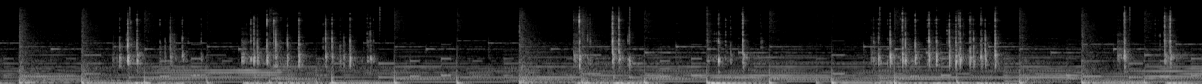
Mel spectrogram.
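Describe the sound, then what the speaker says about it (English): Typing on a computer keyboard while researching cryptocurrencies, close and steady bursts of key clicks in uneven rhythmic runs, with pauses between flurries over a faint background hum. "I'm just not very good at talking and typing at the same time."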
